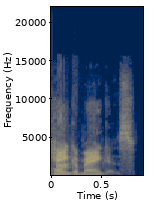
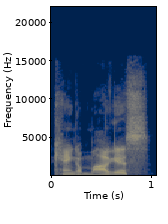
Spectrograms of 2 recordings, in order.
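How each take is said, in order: First: It is said in the casual local way. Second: It is said in the careful official way. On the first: This is how people in the area usually say it. The speaker calls it wrong. "the way that a lot of people up here say it, myself included" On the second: This is how it is technically supposed to be said. The speaker calls it right. "the way that it's technically supposed to be pronounced"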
